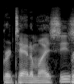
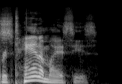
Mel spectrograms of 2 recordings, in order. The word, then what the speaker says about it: Brettanomyces: Brettanomyces? – Brettanomyces? – Brettanomyces. I was so close. – Brett. You can just call it Brett. – Brett. The beer on the label said with Brettanomyces.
